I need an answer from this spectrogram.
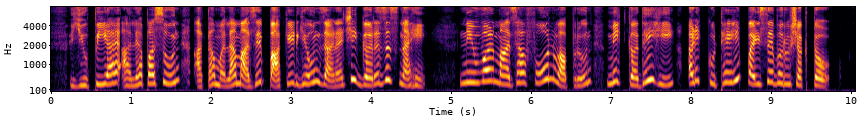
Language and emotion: Marathi, happy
